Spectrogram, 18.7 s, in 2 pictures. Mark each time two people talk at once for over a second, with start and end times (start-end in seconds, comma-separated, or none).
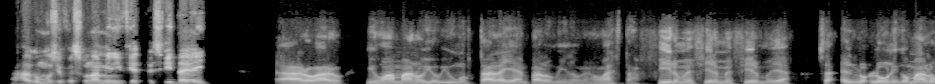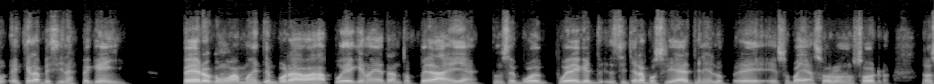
none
